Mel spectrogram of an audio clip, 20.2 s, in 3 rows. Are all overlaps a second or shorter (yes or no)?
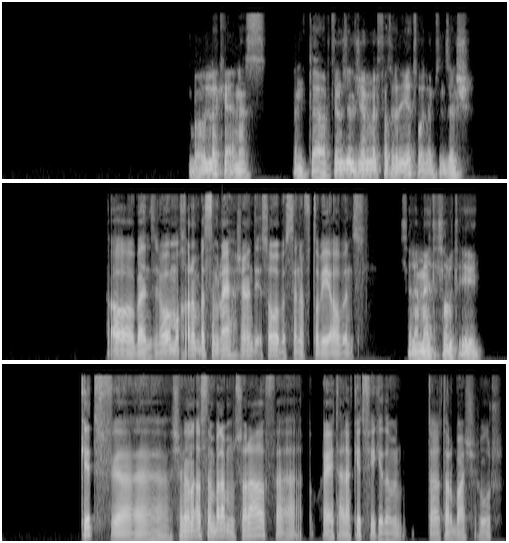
yes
